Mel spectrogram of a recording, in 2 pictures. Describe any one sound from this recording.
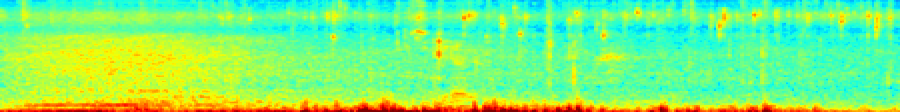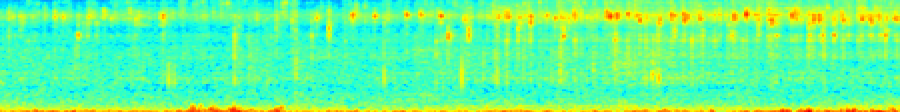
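A fork scrapes and taps against a metal wok.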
